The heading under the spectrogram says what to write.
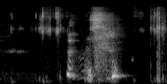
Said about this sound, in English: Excuse me. Sorry, I was trying to pull the mic away from my mouth before I sneezed.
